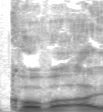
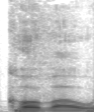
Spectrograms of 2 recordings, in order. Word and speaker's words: Kowal: I pronounce it Kowal. It's been butchered so many times. always, but Kowal with like a V.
